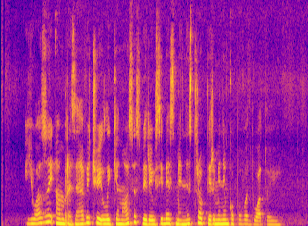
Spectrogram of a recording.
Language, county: Lithuanian, Vilnius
